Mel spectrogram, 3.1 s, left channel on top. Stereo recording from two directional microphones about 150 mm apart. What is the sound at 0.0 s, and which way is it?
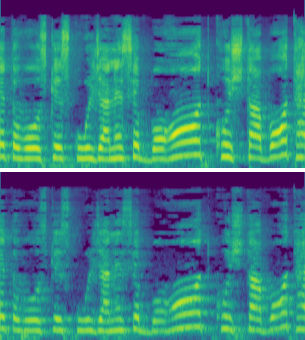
Speech, 55° left (ahead or behind).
